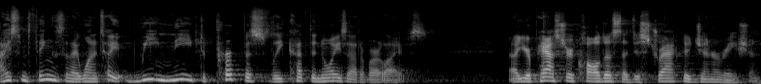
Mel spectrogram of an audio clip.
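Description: In a very clean recording with a silent background, a man talks at a fairly quick pace, his fairly high voice making very wide pitch swings. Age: 60s. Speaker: pastor. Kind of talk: sermon. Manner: animated.

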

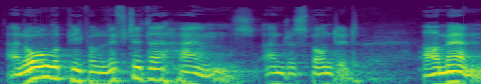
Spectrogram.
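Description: With vocal fry, a man speaks at a medium pitch and a very slow pace, using ordinary pitch variation. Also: long, frequent pauses. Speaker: scripture reader. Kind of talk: reading aloud. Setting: church.

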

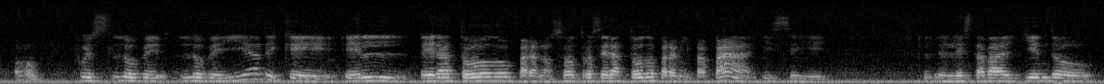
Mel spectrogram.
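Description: A man's fairly high voice at a very slow pace, with ordinary pitch variation and audible room echo. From Oaxaca, Mexico (Isthmus of Tehuantepec). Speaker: pastor's son, church member. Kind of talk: testimony. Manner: halting, many fillers and repetitions.

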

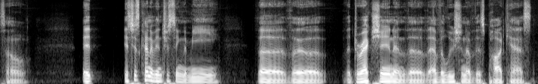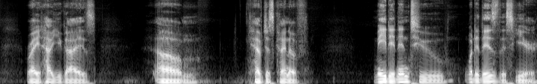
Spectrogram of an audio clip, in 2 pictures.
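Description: A man's very deep, low voice at a moderate pace, with fairly even intonation and long, frequent pauses, on a very clean recording with a silent background. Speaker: guest. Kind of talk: casual chat.

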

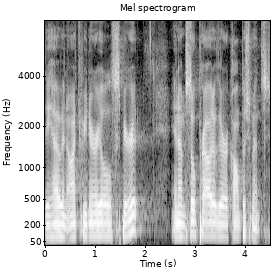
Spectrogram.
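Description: With a Canadian accent, a man of fairly low pitch speaks at a moderate pace. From Alberta, Canada. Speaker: recovering addict in rehab program. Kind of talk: testimony read aloud. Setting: church.

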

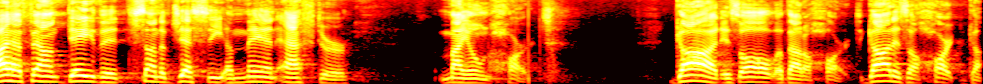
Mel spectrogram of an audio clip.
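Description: Speaking very slowly with long, frequent pauses, a man with a Texan accent holds a high pitch. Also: ordinary pitch variation. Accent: Texan Southern US. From East Texas. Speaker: pastor. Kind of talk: sermon. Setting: church. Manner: animated.

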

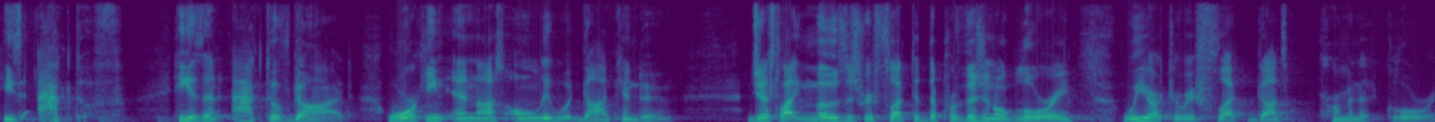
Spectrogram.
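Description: A man with an American accent has a normal speaking voice at a fairly high pitch. His intonation is lively, and the recording is very clean with a silent background. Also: moderate pace. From United States. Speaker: pastor. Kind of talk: sermon.

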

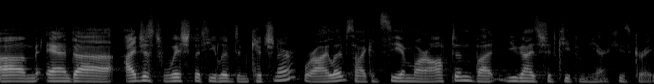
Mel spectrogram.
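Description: In a Canadian accent, a normal speaking voice moves at a fairly quick pace with hardly any pauses and fairly even intonation. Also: man, fairly high pitch for a man. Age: 30s. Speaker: pastor. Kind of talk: sermon.

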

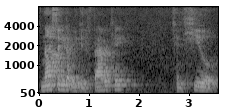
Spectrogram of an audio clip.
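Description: A man speaks with very wide pitch swings, with noticeable background noise and audible room echo. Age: 30s. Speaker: pastor. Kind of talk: sermon. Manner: halting.

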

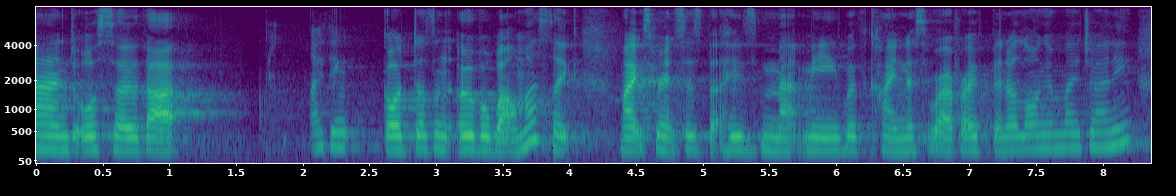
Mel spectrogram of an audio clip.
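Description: A woman with an English accent speaks at a moderate pace with fairly even intonation. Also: medium pitch for a woman. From England. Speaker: church member sharing testimony. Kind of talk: testimony.

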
